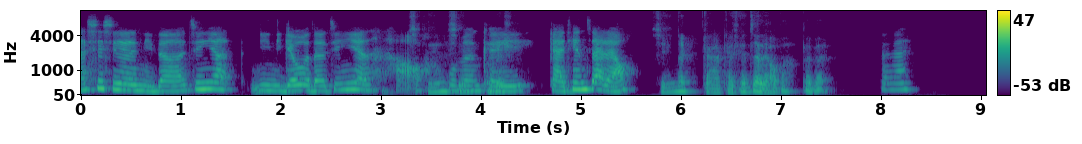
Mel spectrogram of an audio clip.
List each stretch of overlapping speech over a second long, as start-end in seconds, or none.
3.3-5.0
